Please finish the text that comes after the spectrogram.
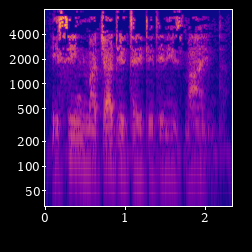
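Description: A man's voice: low voice, unhurried, bright, forceful tone, breathy edge, dull audio, pitched below the performer's own voice, full character voice. A man voicing a bitter, sullen enslaved charioteer who answers plainly in an audiobook story. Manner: sullen, matter-of-fact. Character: bitter, sullen male slave charioteer, unafraid.

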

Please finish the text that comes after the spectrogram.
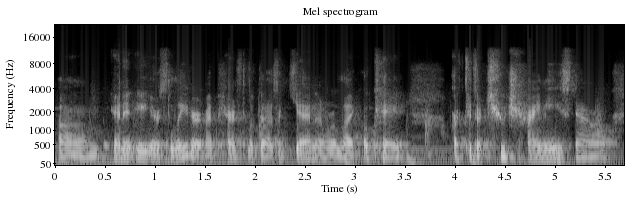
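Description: A man's voice: medium pitch, animated, brisk, soft background music. A young adult man telling his life story in a casual, earnest way, acting out what he and others were thinking. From born in San Francisco, raised partly in Hong Kong. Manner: earnest storytelling with acted-out inner quotes. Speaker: guest, former software engineer turned digital missionary. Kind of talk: casual personal testimony.

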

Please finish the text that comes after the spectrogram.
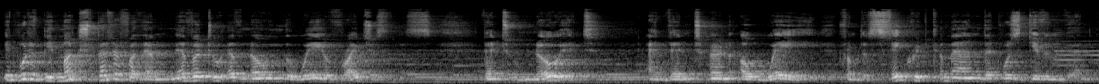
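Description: An actor playing a solemn sage in an audio drama, reciting ancient writings in a grave, formal, measured way. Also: male voice, medium pitch, lively intonation, natural voice. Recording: distant, echoing hall with faint music.

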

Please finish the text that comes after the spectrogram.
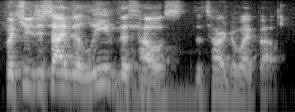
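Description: A man's voice: fairly high pitch, lively intonation, moderate pace, bright, forceful tone. A man hosting a podcast with his ESL class, joking and teasing students in casual chat.

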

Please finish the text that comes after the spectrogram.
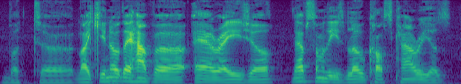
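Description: A man's voice: on the low side, moderate pace. A man co-hosting a podcast, chatting in an easygoing, musing way with plenty of fillers. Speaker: podcast co-host. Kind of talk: casual chat.

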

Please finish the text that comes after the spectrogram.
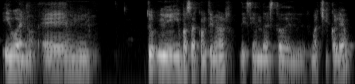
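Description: A man's voice: medium pitch, fairly even intonation, measured pace, a little mellow, muffled recording. A man, chatting casually, asking questions and joking lightly. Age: 30s. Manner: conversational, asks questions, jokes lightly. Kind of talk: casual chat.

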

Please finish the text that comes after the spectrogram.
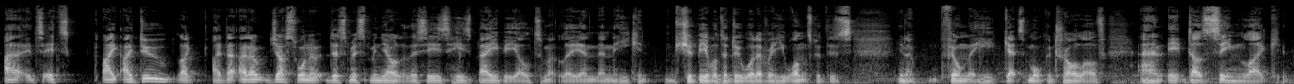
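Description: A man's voice: low voice, steady tone, fairly quick. A man hosting a casual film discussion, giving his opinions and wandering into digressions. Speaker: podcast host discussing films.

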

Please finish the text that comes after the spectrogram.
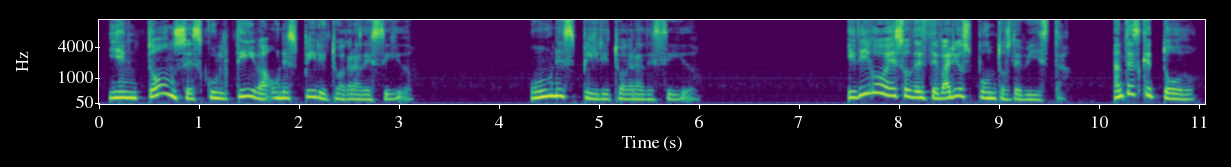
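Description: Mellow middle-aged woman teaching devotionally. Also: fairly low pitch, no echo.

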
